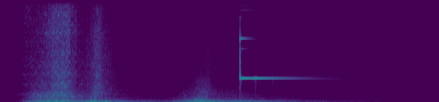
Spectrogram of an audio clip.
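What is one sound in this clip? A whooshing effect swells and fades.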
